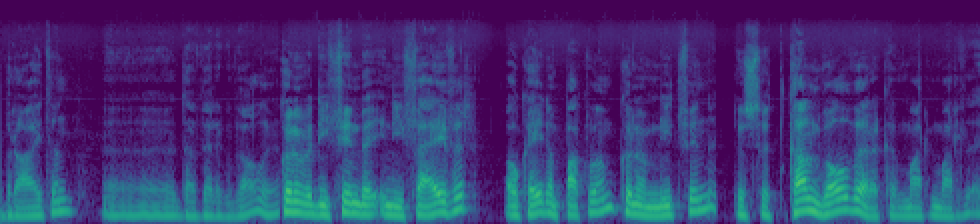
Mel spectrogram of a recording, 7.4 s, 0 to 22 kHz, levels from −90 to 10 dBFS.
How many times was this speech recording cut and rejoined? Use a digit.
3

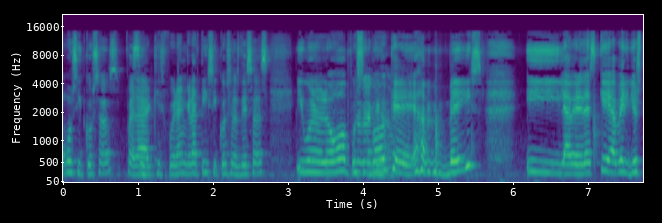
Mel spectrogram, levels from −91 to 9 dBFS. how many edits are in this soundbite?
1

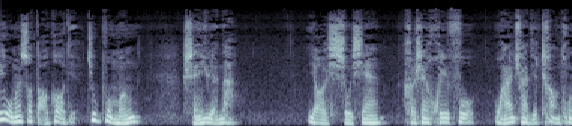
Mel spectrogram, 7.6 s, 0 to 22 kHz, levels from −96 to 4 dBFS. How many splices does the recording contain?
2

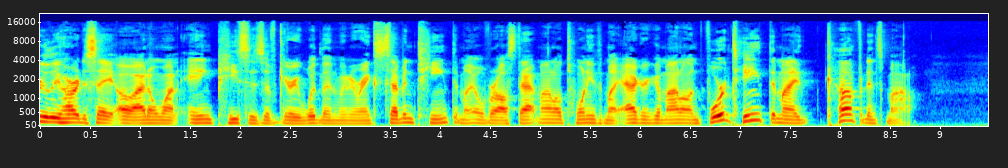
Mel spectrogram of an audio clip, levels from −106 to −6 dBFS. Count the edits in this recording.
0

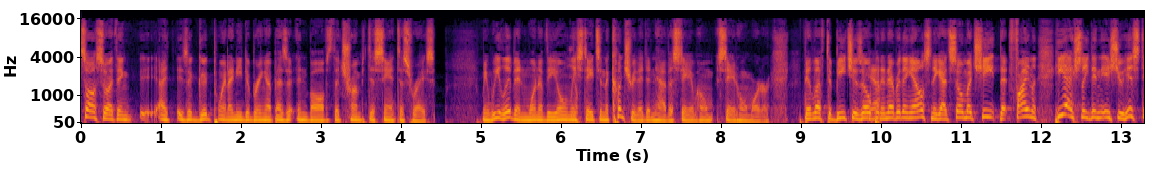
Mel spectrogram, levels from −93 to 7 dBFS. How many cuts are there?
2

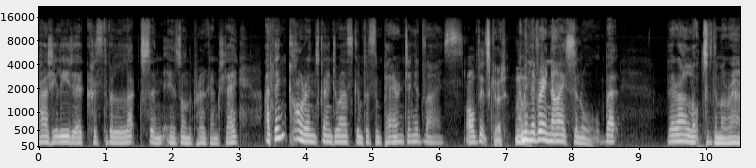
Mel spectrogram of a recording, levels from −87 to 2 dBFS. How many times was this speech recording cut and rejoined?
1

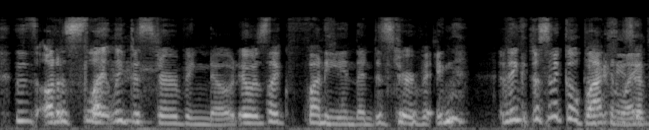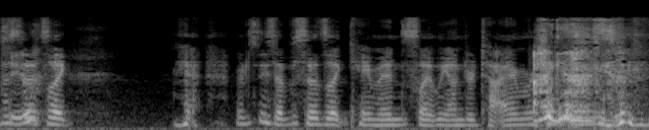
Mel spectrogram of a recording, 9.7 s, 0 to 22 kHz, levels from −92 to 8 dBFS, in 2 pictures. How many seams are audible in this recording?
0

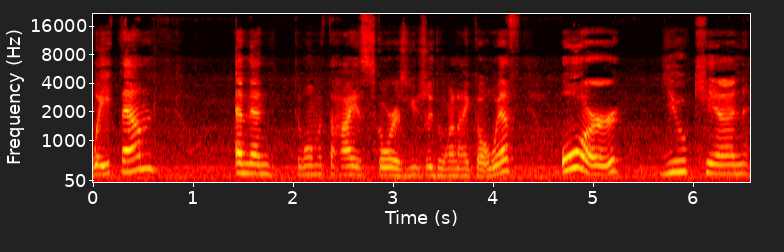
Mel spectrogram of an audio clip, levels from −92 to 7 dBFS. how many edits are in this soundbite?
0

